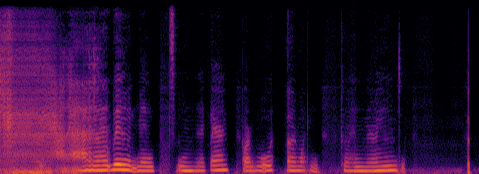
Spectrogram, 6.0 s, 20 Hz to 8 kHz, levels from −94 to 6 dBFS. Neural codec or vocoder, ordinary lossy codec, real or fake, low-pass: codec, 16 kHz, 0.5 kbps, FreqCodec, larger model; none; fake; none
